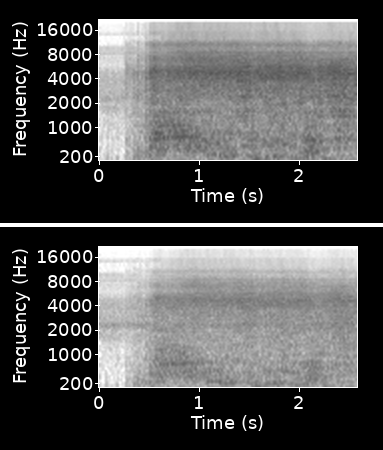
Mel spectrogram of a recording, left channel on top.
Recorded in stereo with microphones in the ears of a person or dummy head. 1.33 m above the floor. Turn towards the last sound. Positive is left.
turn(degrees=60)  # may be behind; listen again after turning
